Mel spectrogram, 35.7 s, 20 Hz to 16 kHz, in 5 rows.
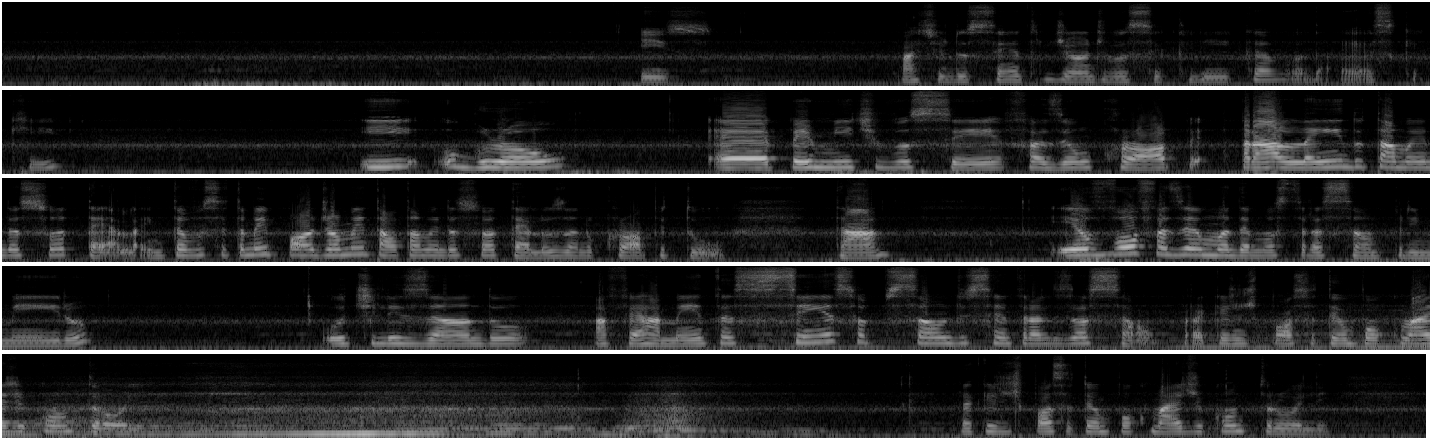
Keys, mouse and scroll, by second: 6.3 Escape, 24.3 click.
